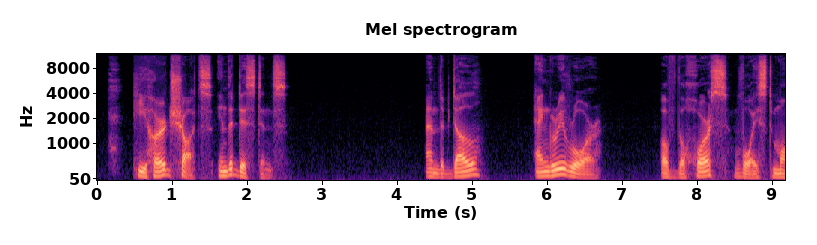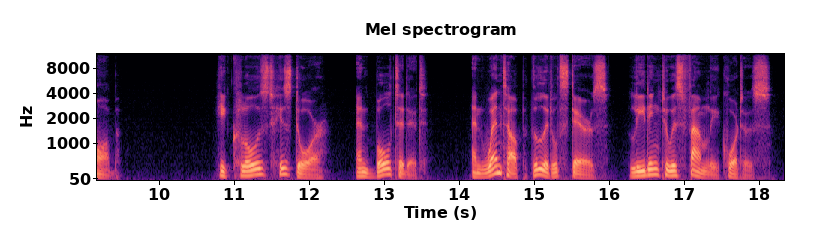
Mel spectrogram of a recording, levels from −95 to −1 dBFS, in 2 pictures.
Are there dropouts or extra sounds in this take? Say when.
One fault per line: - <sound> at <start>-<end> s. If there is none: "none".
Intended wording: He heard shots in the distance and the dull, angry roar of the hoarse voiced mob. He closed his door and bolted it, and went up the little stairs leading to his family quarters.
- breath at 0.1-0.4 s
